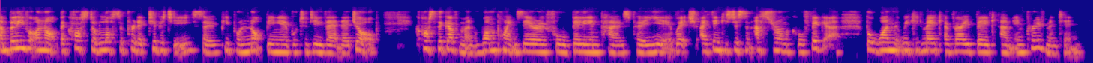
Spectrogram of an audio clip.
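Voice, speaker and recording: A woman's medium-pitched, somewhat breathy voice with fairly even intonation. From Wales, Brecon Beacons. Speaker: academic researcher. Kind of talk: presentation to a council meeting. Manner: hesitant, many filler sounds.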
